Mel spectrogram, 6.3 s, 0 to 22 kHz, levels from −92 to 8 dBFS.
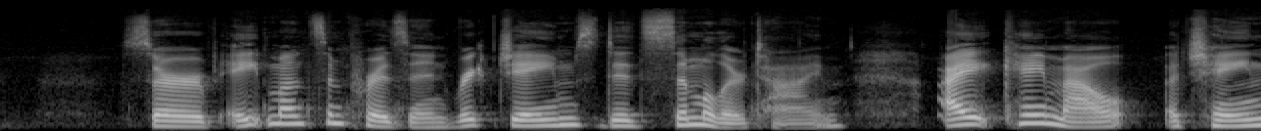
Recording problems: abrupt cut into speech; at the end

